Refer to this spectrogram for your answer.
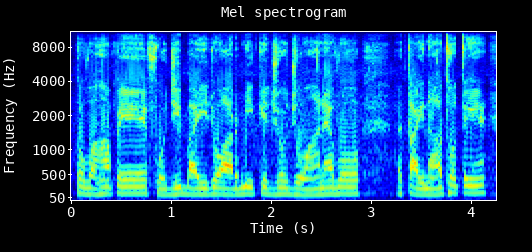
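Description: A motovlogger from Pakistan rides a motorbike through busy city streets, filmed on a helmet-mounted camera, and keeps up a casual, chatty commentary for his viewers, calling them "janab". His mid-range voice is warm and level, at a normal pace.

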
